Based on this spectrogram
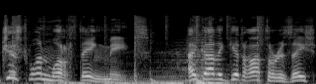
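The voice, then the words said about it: Poor Australian accent, sounds Irish. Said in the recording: “I'm not doing a very good ... Australian accent. ... got a little Irish in him.”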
